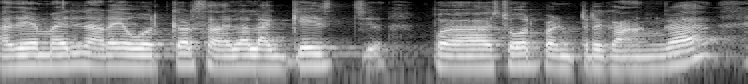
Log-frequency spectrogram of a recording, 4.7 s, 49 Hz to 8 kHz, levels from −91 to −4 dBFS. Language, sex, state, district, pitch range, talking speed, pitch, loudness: Tamil, male, Tamil Nadu, Kanyakumari, 135-150 Hz, 115 wpm, 145 Hz, -14 LUFS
